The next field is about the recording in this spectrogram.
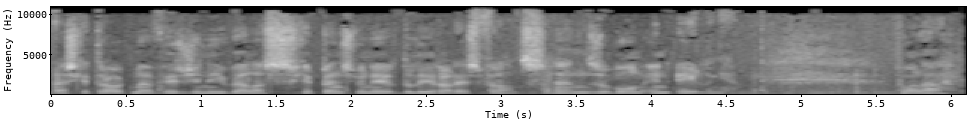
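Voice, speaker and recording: A man's voice: fairly low pitch, expressive, moderate pace, over music, close to an everyday voice. A man acting in a Flemish radio drama as an easygoing junior police inspector, casual and matter-of-fact in his talk.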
